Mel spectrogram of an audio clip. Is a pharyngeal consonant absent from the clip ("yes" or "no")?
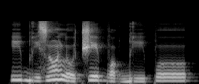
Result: yes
